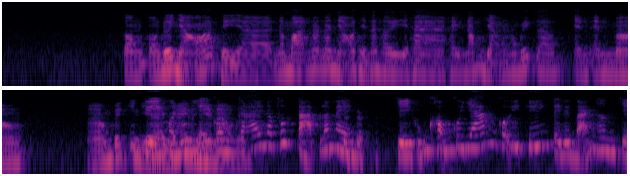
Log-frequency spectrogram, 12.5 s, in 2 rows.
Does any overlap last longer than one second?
Yes, from 7.5 s

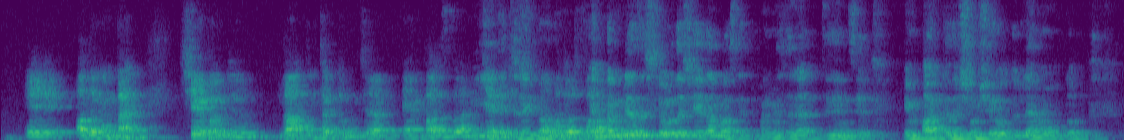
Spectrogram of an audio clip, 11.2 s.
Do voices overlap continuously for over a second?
Yes, from 4.6 s

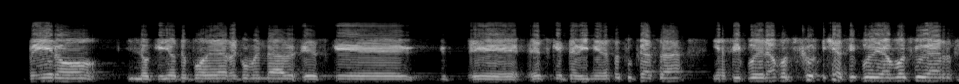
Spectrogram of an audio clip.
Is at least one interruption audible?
No

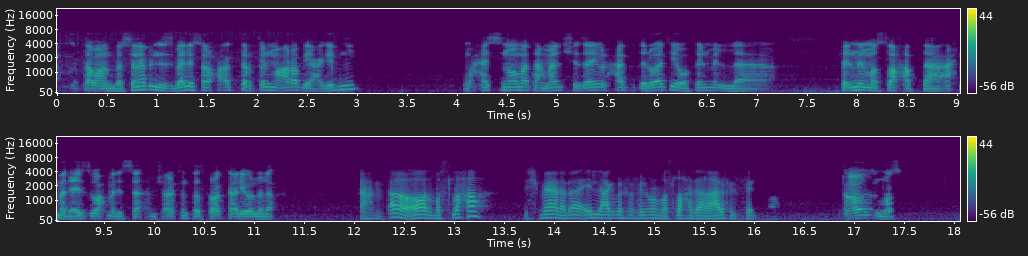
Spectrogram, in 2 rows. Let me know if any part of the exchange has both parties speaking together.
No

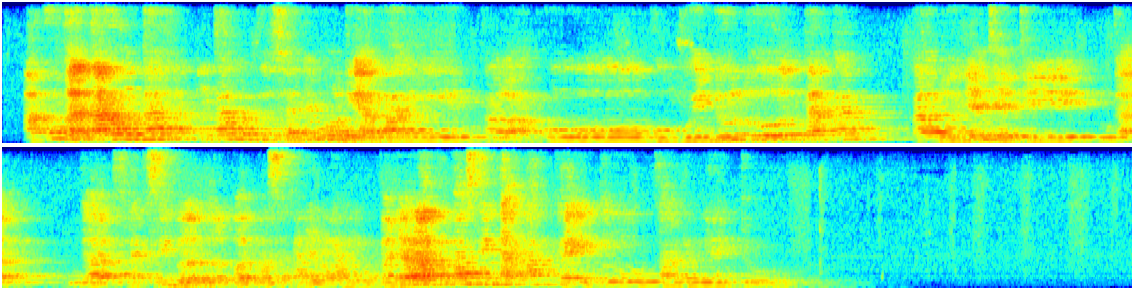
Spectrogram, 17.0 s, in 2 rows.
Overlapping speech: No

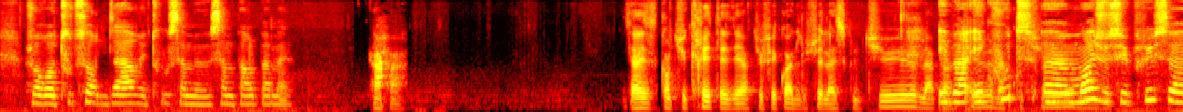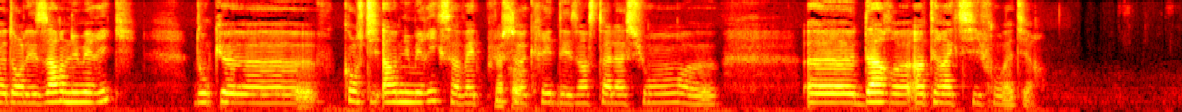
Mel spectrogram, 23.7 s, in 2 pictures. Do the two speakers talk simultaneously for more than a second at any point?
Yes, from 9.4 s

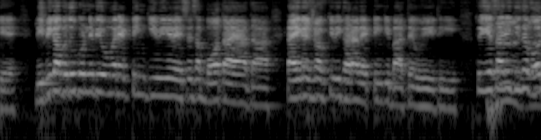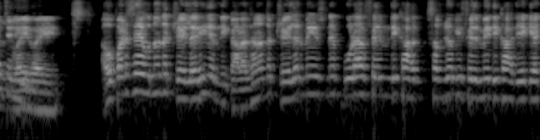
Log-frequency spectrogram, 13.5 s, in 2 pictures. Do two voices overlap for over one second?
Yes, from 6.1 s

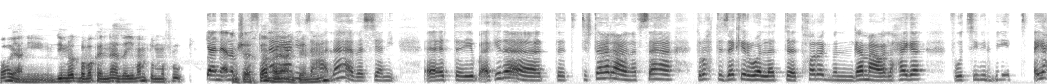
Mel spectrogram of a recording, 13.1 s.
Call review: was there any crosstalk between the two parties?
Yes, from 2.9 s

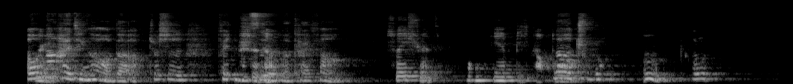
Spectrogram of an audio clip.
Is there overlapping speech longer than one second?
No

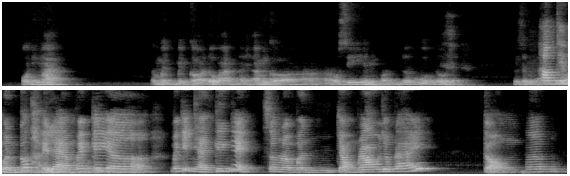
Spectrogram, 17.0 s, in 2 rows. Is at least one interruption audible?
Yes, from 8.1 s

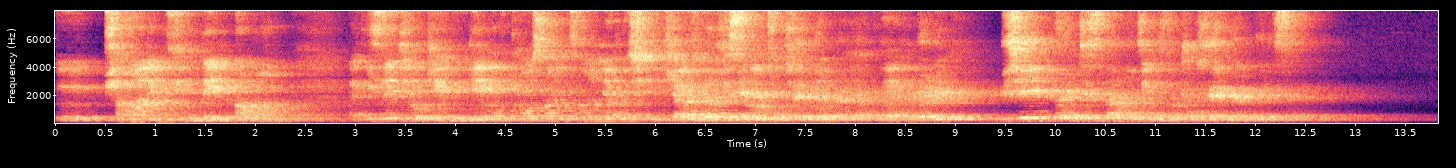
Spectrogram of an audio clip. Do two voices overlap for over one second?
Yes, from 6.2 s

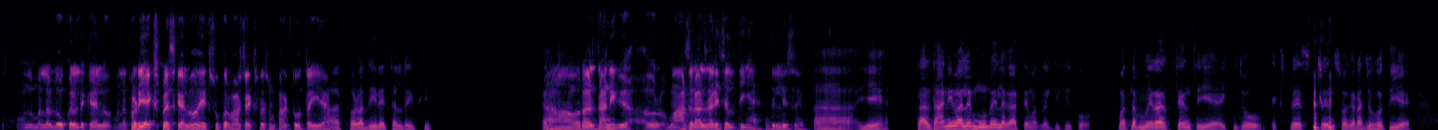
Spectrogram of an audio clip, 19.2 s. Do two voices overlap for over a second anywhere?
No

